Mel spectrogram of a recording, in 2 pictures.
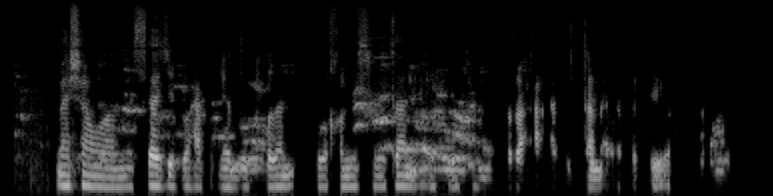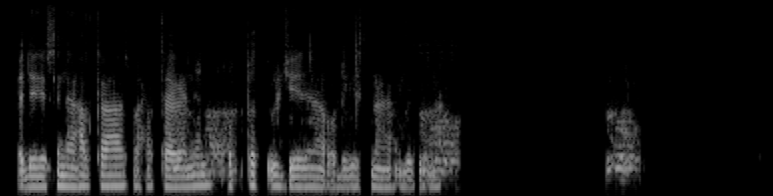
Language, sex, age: Somali, male, 18-24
